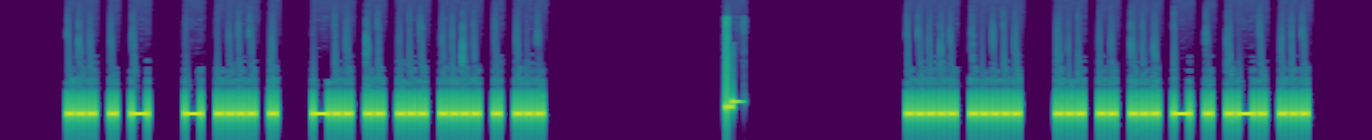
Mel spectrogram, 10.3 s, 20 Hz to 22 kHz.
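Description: Rapid Morse code at about 30 words per minute: a single steady mid-pitched tone keyed in quick dots and dashes, in two bursts separated by a pause with one brief click, and no voices.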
